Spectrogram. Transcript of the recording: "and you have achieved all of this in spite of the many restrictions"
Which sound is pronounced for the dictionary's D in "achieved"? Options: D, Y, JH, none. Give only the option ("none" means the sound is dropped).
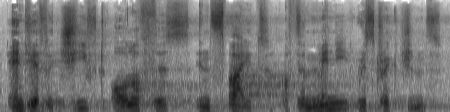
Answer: D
